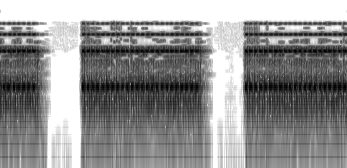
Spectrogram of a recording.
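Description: A telephone bell rings in loud, rapid trilling bursts, about a second and a half each, separated by short pauses of silence, with no voices present.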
